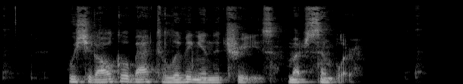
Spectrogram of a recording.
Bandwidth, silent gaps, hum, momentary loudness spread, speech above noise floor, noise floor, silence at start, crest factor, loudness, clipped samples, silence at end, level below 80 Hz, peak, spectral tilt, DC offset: 16.5 kHz; none; none; 7 LU; 43 dB; -70 dBFS; 0.7 s; 18 dB; -27 LUFS; under 0.1%; 0.45 s; -62 dBFS; -12 dBFS; -4.5 dB/octave; under 0.1%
